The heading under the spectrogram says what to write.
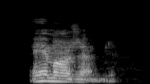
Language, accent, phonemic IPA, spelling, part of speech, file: French, Canada, /ɛ̃.mɑ̃.ʒabl/, immangeables, adjective, LL-Q150 (fra)-immangeables.wav
- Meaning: plural of immangeable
